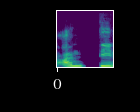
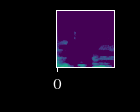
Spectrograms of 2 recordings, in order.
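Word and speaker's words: aunt: apa sih namanya ya Jadi ini dalam bahasa Inggris sebenarnya at ya yang benar adalah at at ini artinya tante ya Bibi Bibi ya Bibi sama Uncle itu paman atau juga Om biasanya iya ya ya Nah kalau ada mungkin kamu dengar istilah ini sering mungkin kamu dengar anti an ya Anti ya jadi anti ini kayak lebih kayak panggilan sayang aja Ohti ini mungkin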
